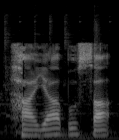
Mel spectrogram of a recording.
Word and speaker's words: Hayabusa: Atenção novamente ao som de H no começo e de S no final, Hayabusa. Mais uma empresa que teve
